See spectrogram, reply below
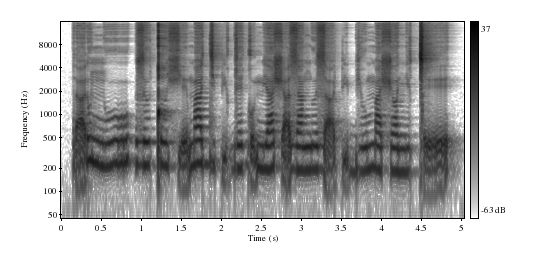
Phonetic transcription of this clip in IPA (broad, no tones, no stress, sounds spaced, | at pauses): ɾ a̰ ɾ u ɲ u | z ɯ ǃ ɯ ç ḛ m a dʲ ʌ pʲ o̰ ɡ e ɡ o̰ mʲ a ʃ a̰ z a ŋ ɯ z a̰ pʲ ḛ bʲ u m a ʃ ʌ nʲ ʌ ǀ ḛ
